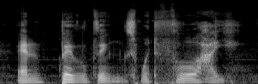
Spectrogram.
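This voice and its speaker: Faint music plays in the background as a man speaks very slowly in a put-on character voice. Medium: actual play. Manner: measured, manipulative.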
